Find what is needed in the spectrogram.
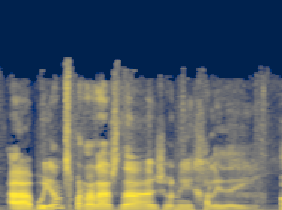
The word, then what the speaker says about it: Hallyday: Molts llocs se li deia Johnny Hallyday, però a França es deia la H muda també i es deia Johnny Hallyday.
